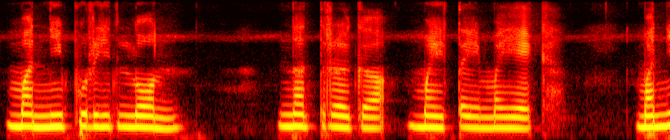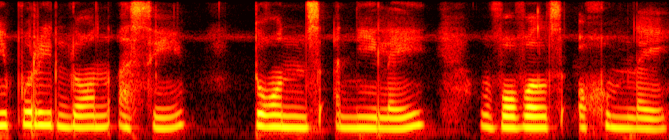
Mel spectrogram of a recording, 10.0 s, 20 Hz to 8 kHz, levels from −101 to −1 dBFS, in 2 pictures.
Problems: background sounds at intervals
